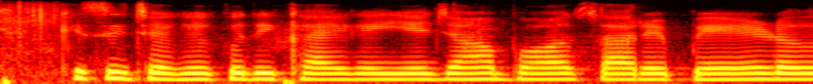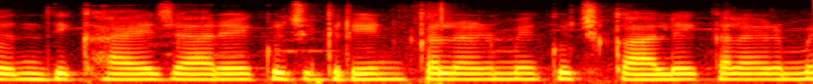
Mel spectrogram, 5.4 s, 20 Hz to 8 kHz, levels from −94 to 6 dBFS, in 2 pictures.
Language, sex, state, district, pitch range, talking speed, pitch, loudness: Hindi, female, Odisha, Khordha, 195-205 Hz, 245 wpm, 200 Hz, -16 LUFS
